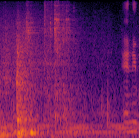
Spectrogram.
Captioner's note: door closing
